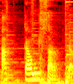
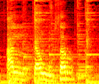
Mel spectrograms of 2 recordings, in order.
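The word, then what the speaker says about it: الكوثر: dibaca jelas dan terang al-kautsar itu tidak boleh kita membaca akau sharda boleh dirungokne toh nggak pantes nggak enak rasane mata kita sebut dengan alqamariah harus dibaca al-kautsar halnya dibaca jelas dan terang perbedaannya dengan asumsi ah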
